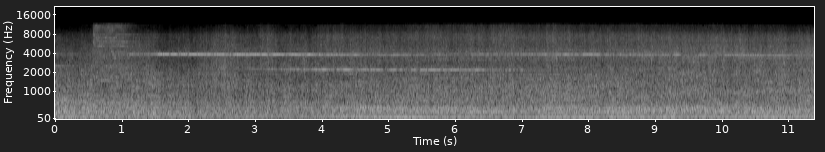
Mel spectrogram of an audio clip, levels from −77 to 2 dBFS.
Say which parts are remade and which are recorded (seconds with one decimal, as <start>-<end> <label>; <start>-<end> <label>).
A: 0.0-11.4 recorded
